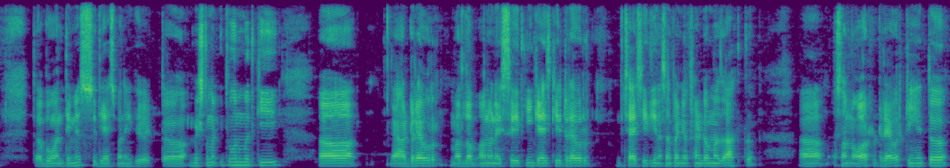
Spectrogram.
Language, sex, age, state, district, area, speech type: Kashmiri, male, 30-45, Jammu and Kashmir, Kupwara, rural, spontaneous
